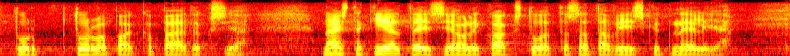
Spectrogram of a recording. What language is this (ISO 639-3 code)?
fin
